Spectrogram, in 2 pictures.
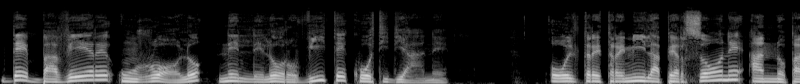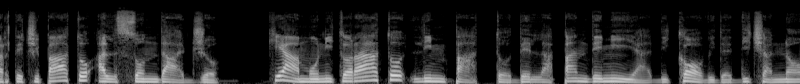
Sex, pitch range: male, 115-150 Hz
